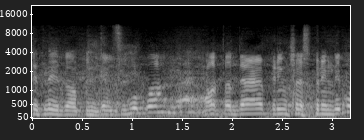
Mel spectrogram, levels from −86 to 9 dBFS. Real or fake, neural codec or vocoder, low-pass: fake; codec, 24 kHz, 1 kbps, SNAC; 10.8 kHz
